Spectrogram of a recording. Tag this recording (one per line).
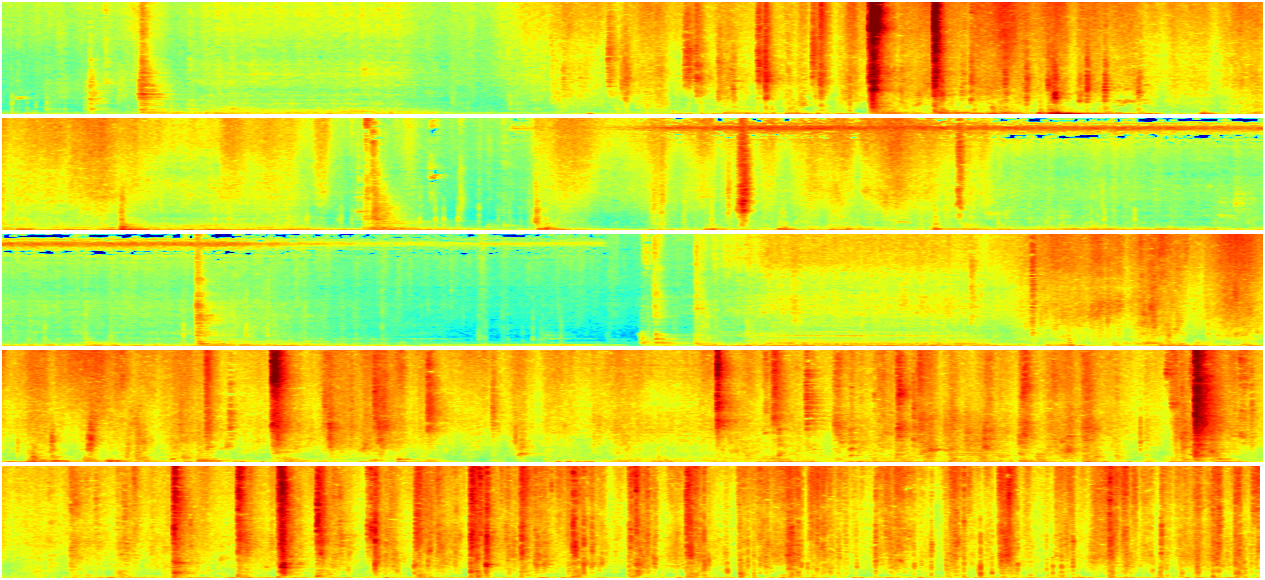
elevator
door
field-recording
closes
opens
interior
